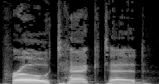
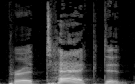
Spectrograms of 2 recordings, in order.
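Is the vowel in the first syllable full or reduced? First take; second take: full; reduced. First: The first syllable has a full vowel. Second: The first syllable has a reduced schwa vowel. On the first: The speaker calls it wrong. "not a protected" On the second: The speaker calls it right. "but protected"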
